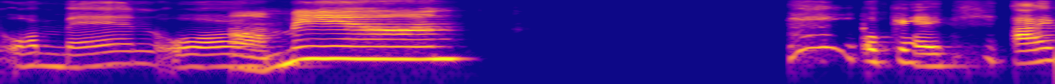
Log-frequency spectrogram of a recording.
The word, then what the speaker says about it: Mann: Do you pronounce it Mann or man Oh or?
